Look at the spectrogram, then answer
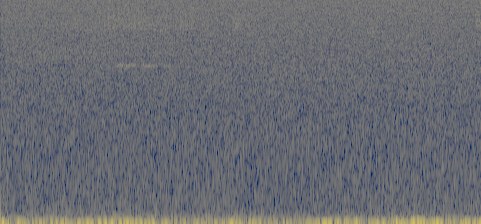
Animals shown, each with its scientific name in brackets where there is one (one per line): Black-throated Green Warbler (Setophaga virens)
